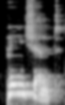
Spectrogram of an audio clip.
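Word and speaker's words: patient: Dear viewer, যেটাকে আমরা পেশেন্ট বা পেশেন্ট যাই বলি না কেন, এটা হবে পেশেন্ট। এর প্রথম সিলেবল স্ট্রেস হবে, পরের সিলেবলের উচ্চারণটি হবে সেন্ট, পেশেন্ট।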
